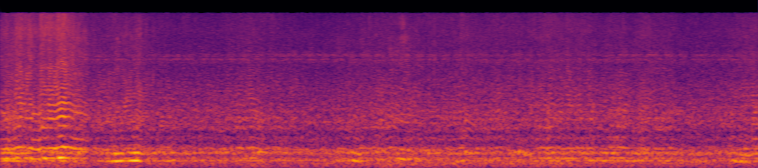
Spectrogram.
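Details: Bees swarming out of their hive make an even, thick buzz; a single bee zips close to the microphone in the first second and a half, its whine louder and higher before the mass hum settles back.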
